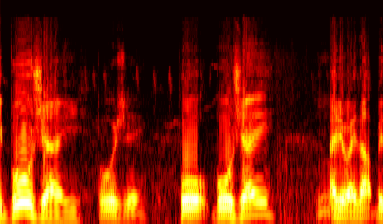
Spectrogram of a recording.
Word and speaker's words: Bourget: Bouget, I think you pronounce it. I think Rab coached me to say Bourget.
